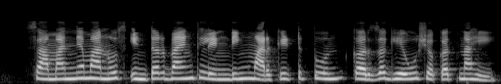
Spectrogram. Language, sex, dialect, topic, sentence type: Marathi, female, Varhadi, banking, statement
